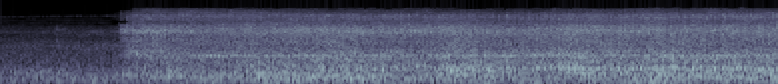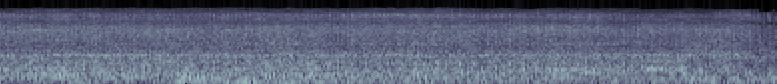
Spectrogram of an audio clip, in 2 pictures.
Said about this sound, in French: Alors là, ça c'est une scie. C'est mieux? Ah bah oui, parce qu'on a moins mal au rein.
